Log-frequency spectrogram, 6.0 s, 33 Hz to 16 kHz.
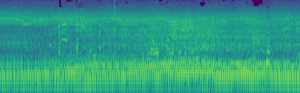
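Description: A 1971 Plymouth Valiant's built 360 V8, with headers and a roller cam, running loud as the car drives away. Its pitch climbs a little early on and then holds steady. Brief shouts break in about a second in.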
